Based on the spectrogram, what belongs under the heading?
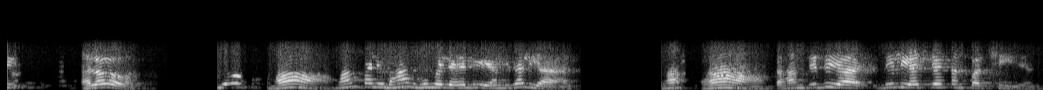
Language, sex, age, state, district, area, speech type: Maithili, female, 45-60, Bihar, Darbhanga, urban, conversation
